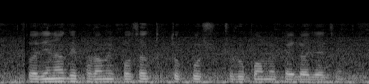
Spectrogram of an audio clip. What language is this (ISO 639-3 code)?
mai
